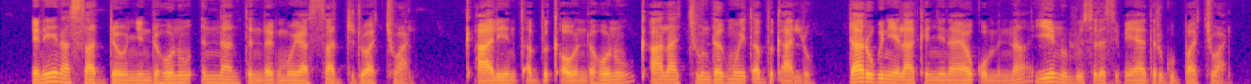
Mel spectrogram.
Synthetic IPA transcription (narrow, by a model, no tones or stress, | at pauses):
ʔɨne̞nasad̪ːəwɲːɨnd̪əɦo̞nuʔɨnːant̪ʰənd̪əɡmo̞jasad̪ːɨd̪wat͡ʃːɛwa̰l | kʼaleɨnt̪ʼəbːɨkʼəwɨnd̪əɦo̞nukʼalat͡ʃːɛwnd̪əɡmo̞jɪt̪ʼəbːɨkʼa̰lːuh | d̪̥aɾuɡɨnjɛlakʰəɲːɨnajawkʼumːɨnːa̰jɪhnulːusɨləsɨmejad̪əɾɡubːat͡ʃːɛwa̰l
